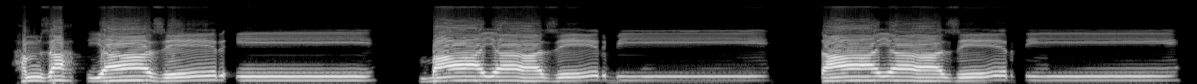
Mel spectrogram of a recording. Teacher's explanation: آج کے سبق میں صرف یہ بتایا گیا ہے کہ یا مدہ یعنی یا سے پہلے اگر زیر ہو تو یا مدہ ہوگا۔ یا مدہ کا مطلب یہ ہے کہ اس کو ہم ایک الف کی برابر کھینچیں گے، یعنی تھوڑا سا 1 سیکنڈ کھینچیں گے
